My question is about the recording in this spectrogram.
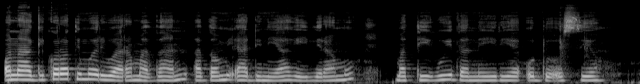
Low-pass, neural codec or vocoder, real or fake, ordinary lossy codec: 19.8 kHz; none; real; none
